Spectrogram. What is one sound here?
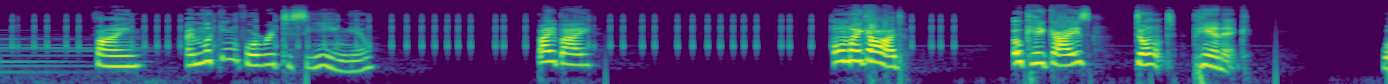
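A young woman talks cheerfully, then speaks with annoyance.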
